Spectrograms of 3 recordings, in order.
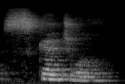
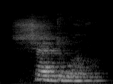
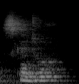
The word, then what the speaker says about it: schedule: In this word, the CH in American English is pronounced K. So this is sk, schedule. In British English, it has a different pronunciation. It's more like sh, schedule.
